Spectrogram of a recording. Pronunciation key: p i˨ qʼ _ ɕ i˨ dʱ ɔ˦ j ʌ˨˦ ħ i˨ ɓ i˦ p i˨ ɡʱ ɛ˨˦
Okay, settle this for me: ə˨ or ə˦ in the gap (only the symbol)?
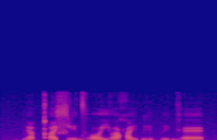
ə˦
